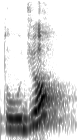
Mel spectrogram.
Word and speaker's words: tuyo: Lembre-se sempre que esse Y ele pode ter essas duas variações, tanto com o som de I quanto com o som de J.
